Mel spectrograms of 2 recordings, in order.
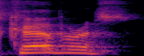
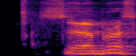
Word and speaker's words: Cerberus: Apparently it's pronounced with a C, not a K. Cerberus, Kerberos, don't care.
